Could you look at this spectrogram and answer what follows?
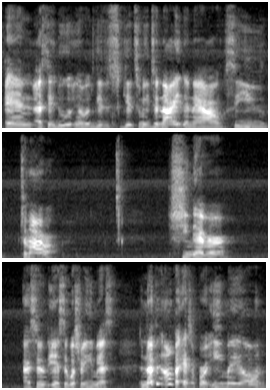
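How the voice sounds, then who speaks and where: In her thirties, this vlogger and photographer delivers a blunt, emphatic motivational monologue full of personal anecdotes, repeating phrases for emphasis. Her mid-range voice is expressive, brisk, pushed and bright.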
